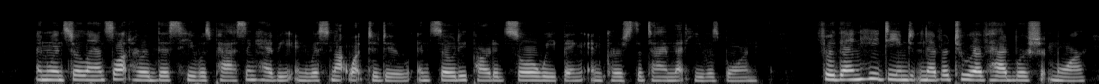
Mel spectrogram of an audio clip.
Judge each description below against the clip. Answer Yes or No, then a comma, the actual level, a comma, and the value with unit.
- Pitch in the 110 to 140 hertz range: No, high, 190 Hz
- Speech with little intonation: Yes, narrow, 2.3 semitones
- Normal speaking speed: No, fast, 215 wpm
